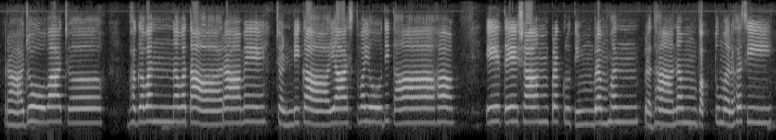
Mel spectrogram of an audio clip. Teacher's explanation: इथे मी सगळे सगळीकडे अनुनासिक मकारंत म्हणून उच्चार घेतलेले आहेत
